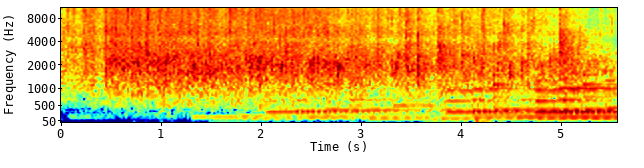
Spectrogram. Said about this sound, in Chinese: 掌声要归给神。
